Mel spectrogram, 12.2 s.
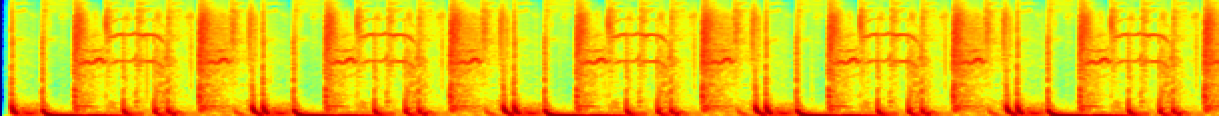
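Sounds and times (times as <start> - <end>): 
drum loops: 0.1 - 12.1.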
